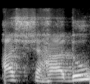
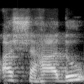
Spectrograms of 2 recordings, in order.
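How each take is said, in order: No difference in how they are said.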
